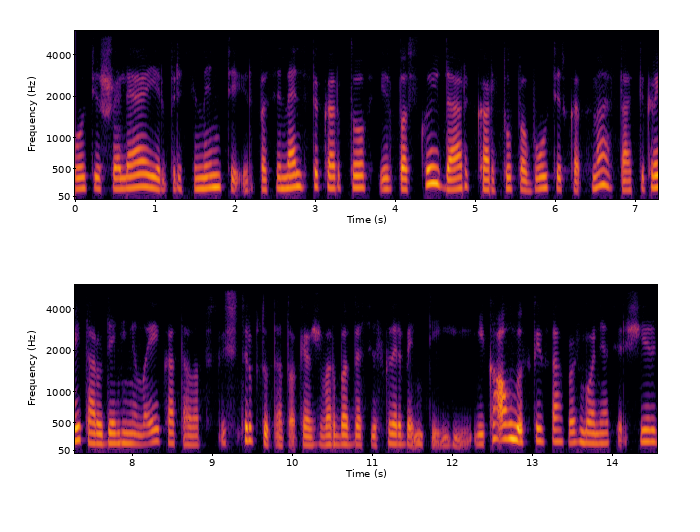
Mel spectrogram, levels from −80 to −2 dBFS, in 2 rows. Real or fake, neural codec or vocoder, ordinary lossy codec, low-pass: fake; codec, 16 kHz, about 1 kbps, DyCAST, with the encoder's durations; AAC, 48 kbps; 5.4 kHz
